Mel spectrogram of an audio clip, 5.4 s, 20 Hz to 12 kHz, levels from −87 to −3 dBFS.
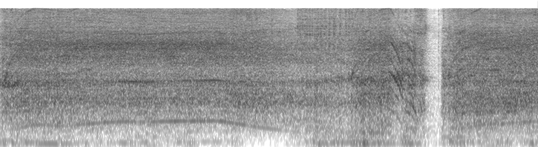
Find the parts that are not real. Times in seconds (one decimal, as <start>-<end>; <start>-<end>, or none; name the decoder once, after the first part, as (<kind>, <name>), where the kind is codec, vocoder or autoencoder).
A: none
